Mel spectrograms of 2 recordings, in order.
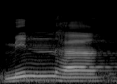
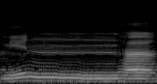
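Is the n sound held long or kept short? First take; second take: short; long. First: The n sound is short and clear. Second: The n sound is held long and nasal. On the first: The speaker calls it right. "nun dibaca dengan jelas" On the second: The speaker calls it wrong. "jangan ditahan lama-lama"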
